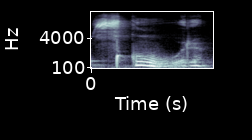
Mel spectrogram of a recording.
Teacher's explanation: shoes remember here the pronunciation is quite different from english because in swedish when we have s k together with a back vowel like we have here the o is the back vowel then it becomes a k sound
